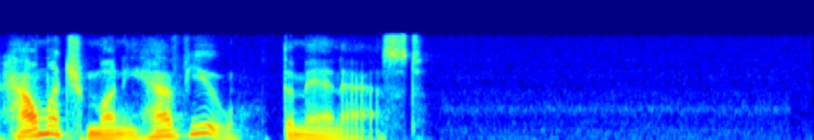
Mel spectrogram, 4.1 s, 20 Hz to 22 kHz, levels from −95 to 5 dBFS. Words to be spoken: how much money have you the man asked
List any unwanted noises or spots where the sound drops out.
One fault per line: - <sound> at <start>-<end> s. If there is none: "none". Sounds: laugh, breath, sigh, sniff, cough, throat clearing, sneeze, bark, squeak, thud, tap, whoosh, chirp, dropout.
none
